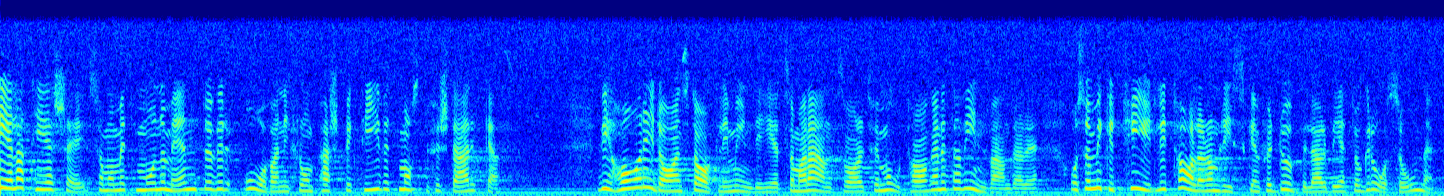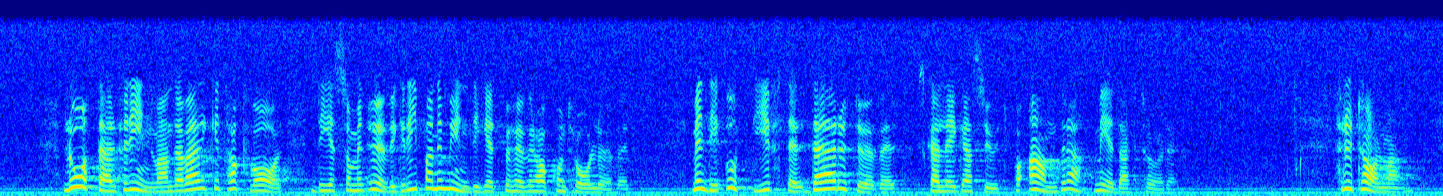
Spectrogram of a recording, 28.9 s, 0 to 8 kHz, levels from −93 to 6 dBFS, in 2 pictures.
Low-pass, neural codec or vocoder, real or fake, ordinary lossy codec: 7.2 kHz; none; real; none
